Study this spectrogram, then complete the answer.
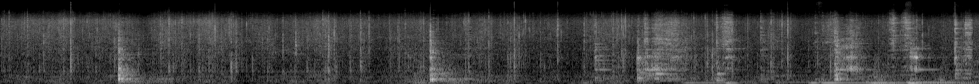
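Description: Mushrooms and garlic fry in a pan for pasta ai funghi, a steady close sizzle broken by repeated spoon scrapes and stirring knocks, with no voices.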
